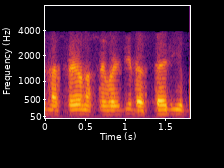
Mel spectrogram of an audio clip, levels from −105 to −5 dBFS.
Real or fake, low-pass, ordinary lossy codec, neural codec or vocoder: real; 7.2 kHz; AAC, 16 kbps; none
